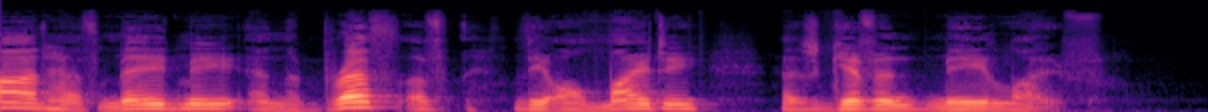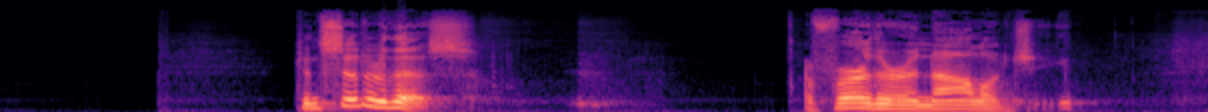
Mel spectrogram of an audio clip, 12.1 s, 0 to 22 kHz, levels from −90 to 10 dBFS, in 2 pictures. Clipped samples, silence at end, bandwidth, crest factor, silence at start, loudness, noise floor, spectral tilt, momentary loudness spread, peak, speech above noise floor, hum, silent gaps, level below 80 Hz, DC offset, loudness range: under 0.1%; 0.7 s; 13.5 kHz; 18 dB; 0 s; -15 LUFS; -82 dBFS; -6 dB/octave; 19 LU; 0 dBFS; 66 dB; none; none; -56 dBFS; under 0.1%; 7 LU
